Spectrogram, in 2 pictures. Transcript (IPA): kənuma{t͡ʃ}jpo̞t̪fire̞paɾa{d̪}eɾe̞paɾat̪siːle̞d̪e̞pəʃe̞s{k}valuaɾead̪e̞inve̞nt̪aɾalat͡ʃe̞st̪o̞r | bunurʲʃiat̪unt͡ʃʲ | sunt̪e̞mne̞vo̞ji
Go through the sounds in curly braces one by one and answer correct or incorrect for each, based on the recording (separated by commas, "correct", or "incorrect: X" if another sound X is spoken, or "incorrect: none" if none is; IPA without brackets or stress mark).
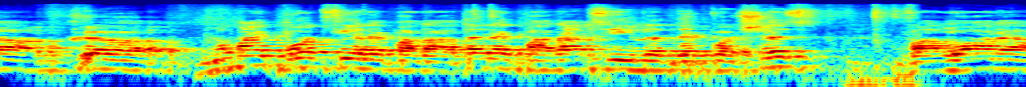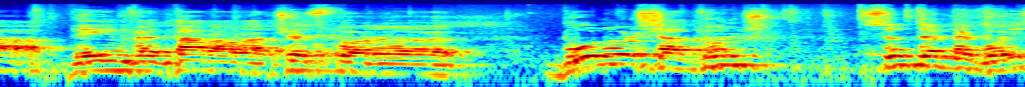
incorrect: none, incorrect: t̪, correct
